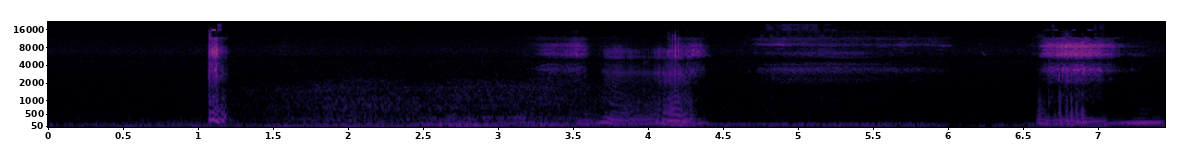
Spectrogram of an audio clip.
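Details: Sleeping Siamese cat giving loud, rough snores with brief snorting bursts, in irregular breaths about 19 a minute; snoring with snorts.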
